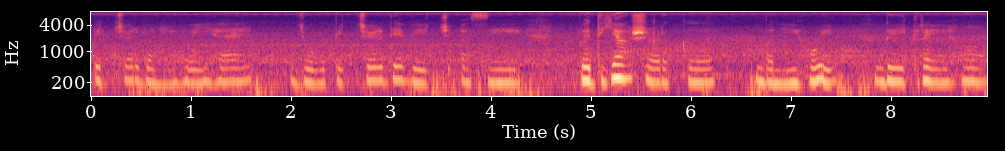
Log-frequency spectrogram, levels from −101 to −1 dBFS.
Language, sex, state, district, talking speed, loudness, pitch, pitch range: Punjabi, female, Punjab, Kapurthala, 105 wpm, -20 LUFS, 215 Hz, 205-225 Hz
